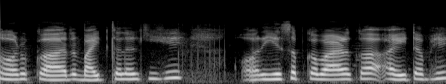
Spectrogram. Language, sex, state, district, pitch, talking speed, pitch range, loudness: Hindi, female, Chandigarh, Chandigarh, 240 Hz, 175 wpm, 225-255 Hz, -15 LUFS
